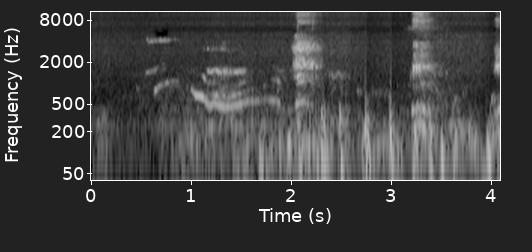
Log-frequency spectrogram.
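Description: A cat meowing once: a drawn-out cry that slides down in pitch and wavers, in the first half, followed by low muffled murmuring.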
